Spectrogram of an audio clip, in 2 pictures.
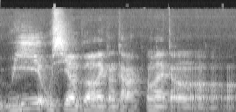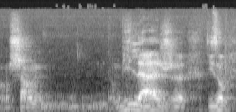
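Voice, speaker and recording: A man of medium pitch speaks at a very slow pace, with long, frequent pauses. Audible room echo and noticeable background noise fill the recording. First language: German (speaking French). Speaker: master's student. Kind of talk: casual chat. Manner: halting.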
